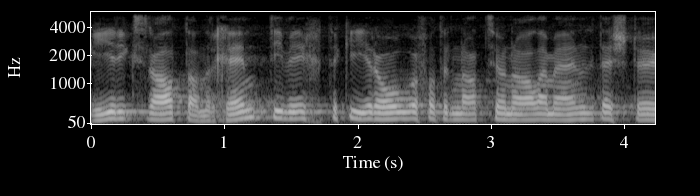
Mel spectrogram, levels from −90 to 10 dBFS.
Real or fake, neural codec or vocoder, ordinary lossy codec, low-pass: real; none; none; 5.4 kHz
